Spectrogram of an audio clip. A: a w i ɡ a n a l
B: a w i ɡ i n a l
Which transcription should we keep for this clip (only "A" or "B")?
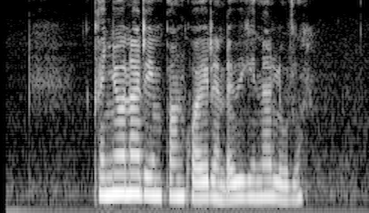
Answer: B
